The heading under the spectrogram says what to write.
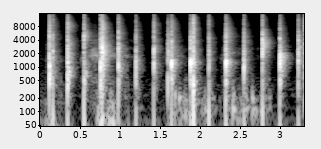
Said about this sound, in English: that's just applause. That's not what we're doing here. We don't deserve any of that.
